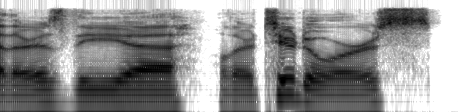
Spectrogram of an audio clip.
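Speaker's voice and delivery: ordinary delivery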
